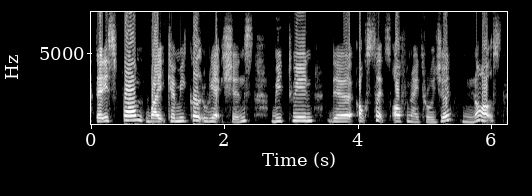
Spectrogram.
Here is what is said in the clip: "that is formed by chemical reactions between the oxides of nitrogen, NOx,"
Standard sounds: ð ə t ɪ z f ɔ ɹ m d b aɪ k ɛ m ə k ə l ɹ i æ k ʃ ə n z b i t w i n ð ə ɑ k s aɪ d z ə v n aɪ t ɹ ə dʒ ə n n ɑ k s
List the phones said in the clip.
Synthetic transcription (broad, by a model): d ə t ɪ s f ɔ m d b aɪ k ɛ m ə k ə l ɹ i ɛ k ʃ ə n s b i t w i n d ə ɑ k s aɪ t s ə f n aɪ t ɹ ə dʒ ə n n ɑ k s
